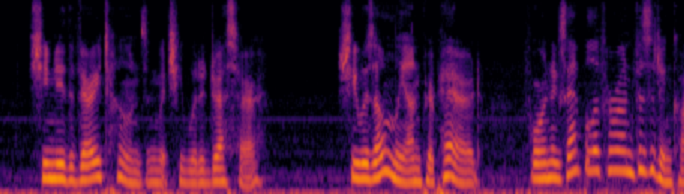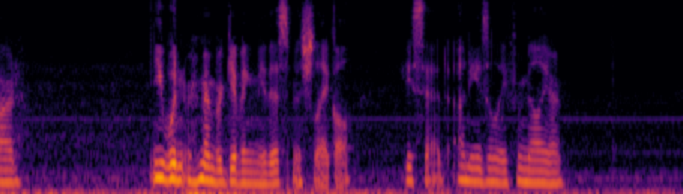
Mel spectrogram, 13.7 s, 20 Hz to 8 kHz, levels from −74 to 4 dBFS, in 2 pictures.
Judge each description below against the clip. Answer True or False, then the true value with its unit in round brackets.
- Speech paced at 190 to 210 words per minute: False (155 wpm)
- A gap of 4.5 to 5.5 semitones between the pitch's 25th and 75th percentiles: True (5.0 semitones)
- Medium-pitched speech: True (160 Hz)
